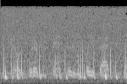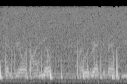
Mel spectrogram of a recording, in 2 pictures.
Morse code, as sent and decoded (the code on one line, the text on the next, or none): none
